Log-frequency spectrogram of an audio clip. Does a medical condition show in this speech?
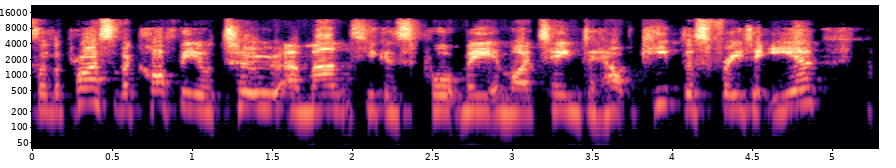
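No.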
